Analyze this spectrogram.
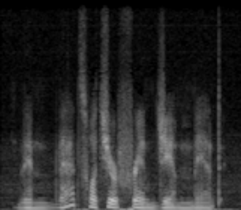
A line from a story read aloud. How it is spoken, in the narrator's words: said slowly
